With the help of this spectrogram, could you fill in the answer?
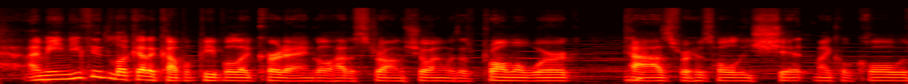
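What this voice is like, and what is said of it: Usual voice. Nothing is said of it.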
